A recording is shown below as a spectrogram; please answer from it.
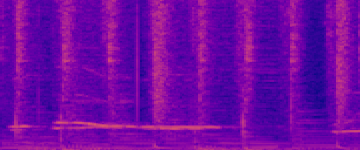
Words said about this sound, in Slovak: vynikajúca pískačka … alebo teda …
